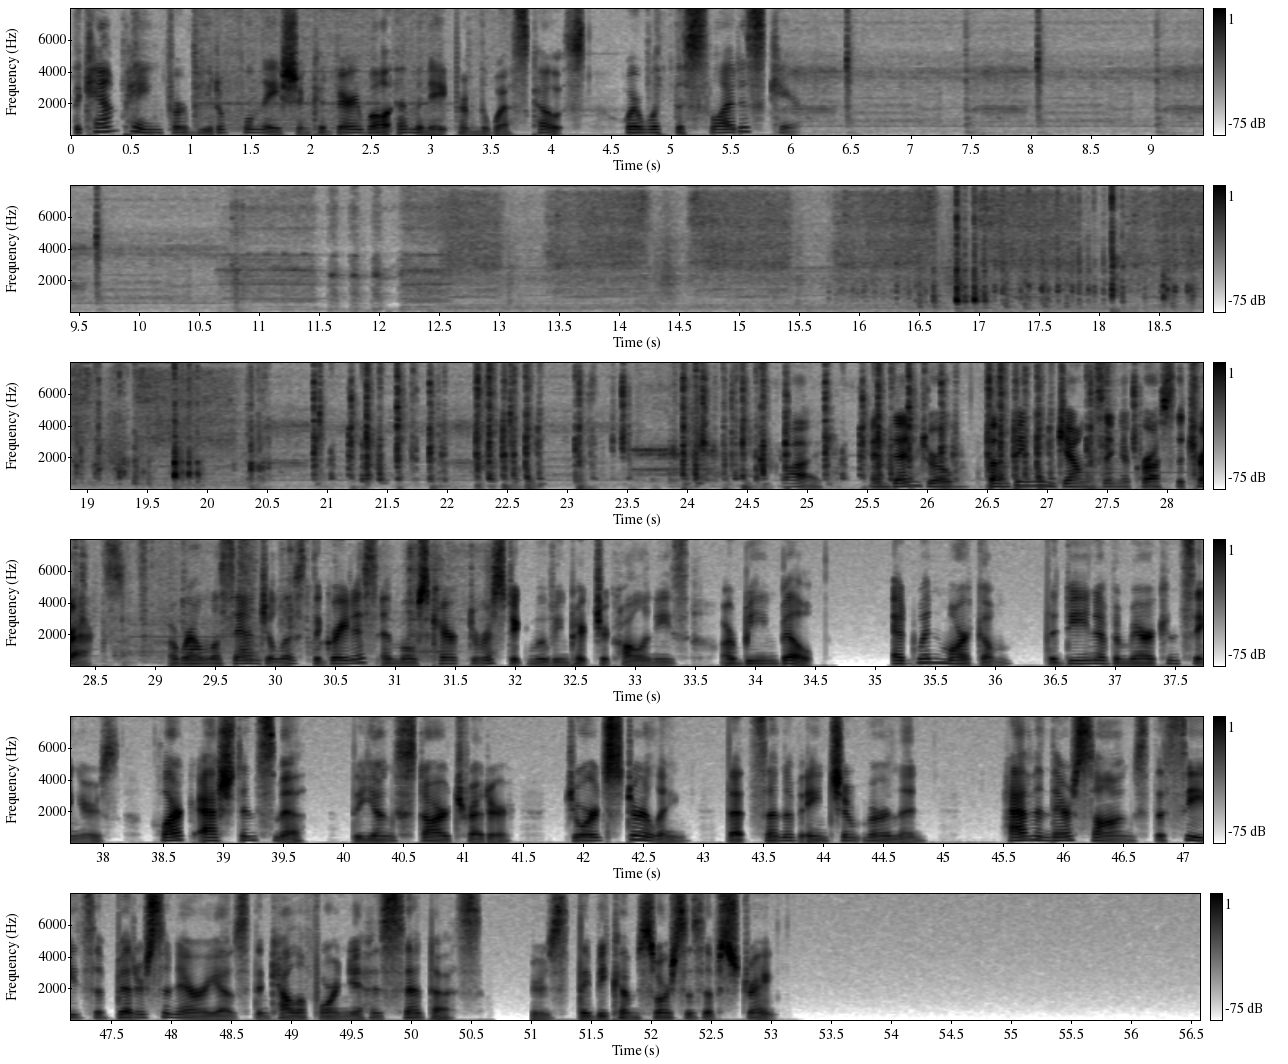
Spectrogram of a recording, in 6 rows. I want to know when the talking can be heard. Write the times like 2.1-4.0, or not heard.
0.0-6.0, 24.8-44.9, 45.5-53.0.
